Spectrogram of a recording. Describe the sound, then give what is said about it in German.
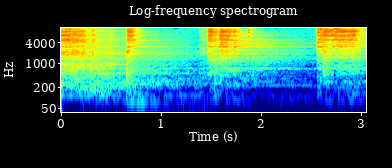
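Dishes clatter in a few sharp bursts, each clink ringing out into a long, roomy echo that lingers and slowly decays, with no voices present. “Wenn jetzt hier mit Geschirr klappert, hört man auch, wie viel vom Raum dann zurückkommt.”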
